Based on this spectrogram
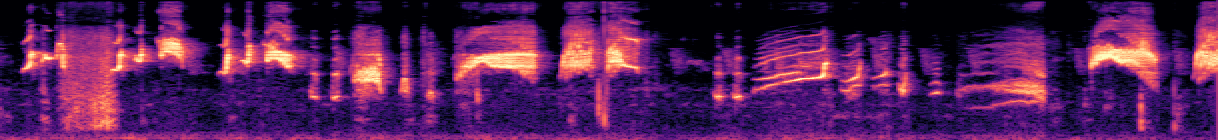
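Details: Lure song of a long-tailed shrike meant to provoke silent birds into answering: a varied, high-pitched medley of harsh buzzes, thin whistles and quick rising sweeps, delivered in choppy phrases with short pauses.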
